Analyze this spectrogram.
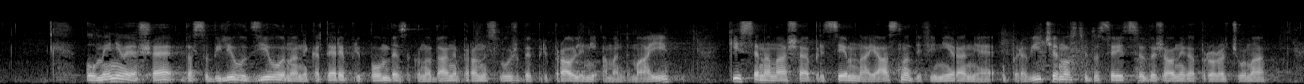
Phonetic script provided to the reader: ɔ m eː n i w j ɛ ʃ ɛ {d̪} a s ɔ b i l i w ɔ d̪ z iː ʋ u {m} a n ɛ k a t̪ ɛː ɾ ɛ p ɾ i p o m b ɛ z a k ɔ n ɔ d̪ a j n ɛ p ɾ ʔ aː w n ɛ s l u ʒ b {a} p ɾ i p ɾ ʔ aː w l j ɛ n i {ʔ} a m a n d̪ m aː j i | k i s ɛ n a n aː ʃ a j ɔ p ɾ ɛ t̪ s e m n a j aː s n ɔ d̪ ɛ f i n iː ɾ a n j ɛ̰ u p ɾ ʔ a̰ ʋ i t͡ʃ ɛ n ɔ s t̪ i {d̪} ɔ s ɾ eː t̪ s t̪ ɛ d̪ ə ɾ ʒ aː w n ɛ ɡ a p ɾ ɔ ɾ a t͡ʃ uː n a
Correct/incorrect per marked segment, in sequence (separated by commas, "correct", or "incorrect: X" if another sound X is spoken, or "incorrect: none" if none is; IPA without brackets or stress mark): correct, incorrect: n, incorrect: ɛ, correct, correct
